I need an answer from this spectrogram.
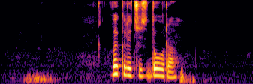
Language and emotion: Russian, neutral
